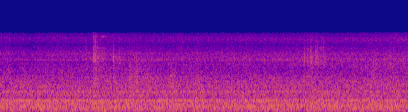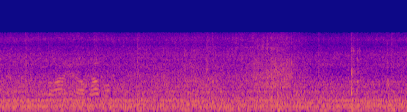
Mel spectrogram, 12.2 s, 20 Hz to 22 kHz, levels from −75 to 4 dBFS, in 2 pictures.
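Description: No technical faults are audible.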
